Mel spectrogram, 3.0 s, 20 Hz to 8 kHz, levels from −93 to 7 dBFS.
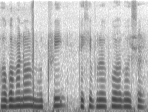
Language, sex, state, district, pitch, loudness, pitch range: Assamese, male, Assam, Sonitpur, 175 Hz, -23 LUFS, 175-185 Hz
